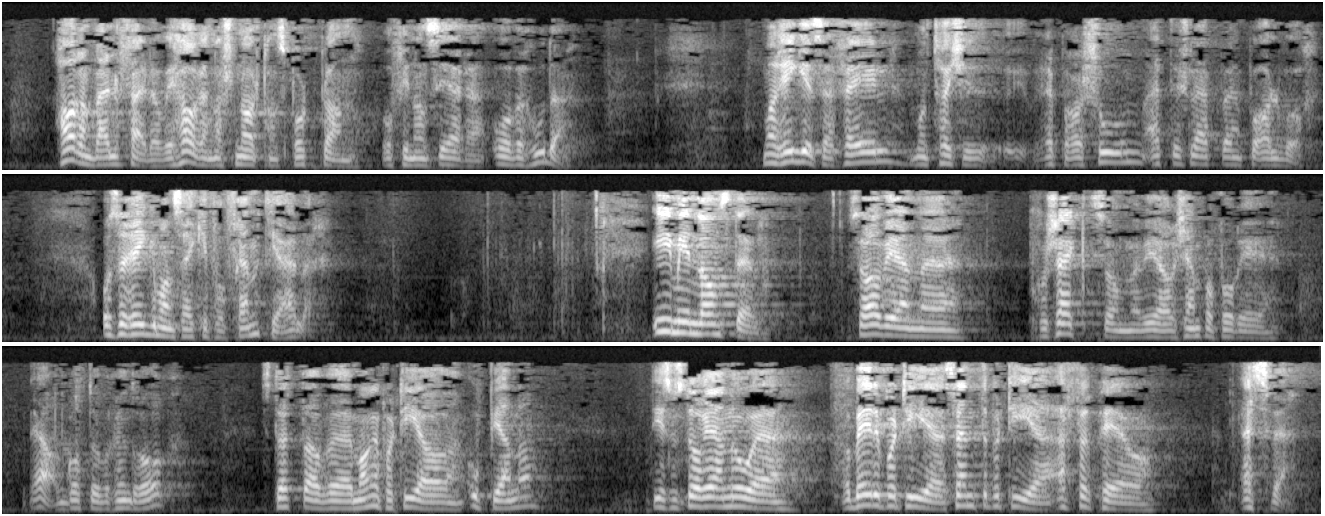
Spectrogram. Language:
Norwegian Nynorsk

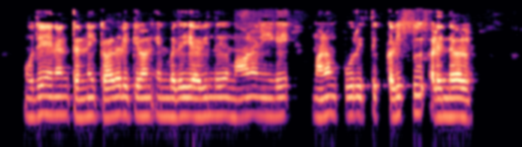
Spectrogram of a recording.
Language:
Tamil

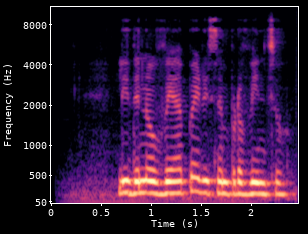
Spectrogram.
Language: Esperanto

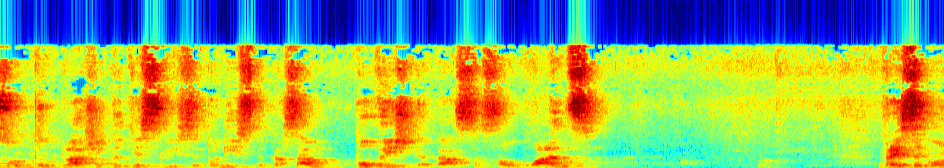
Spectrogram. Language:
Romanian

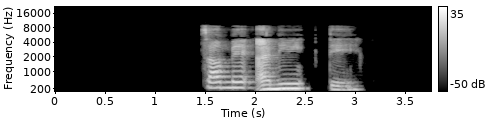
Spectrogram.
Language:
Ashéninka Perené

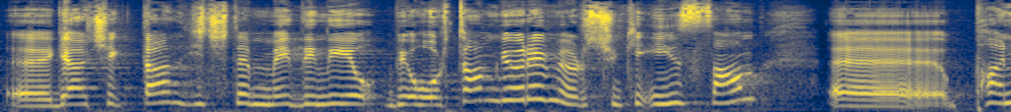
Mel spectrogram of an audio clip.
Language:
Turkish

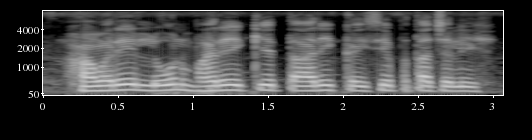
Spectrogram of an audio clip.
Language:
Bhojpuri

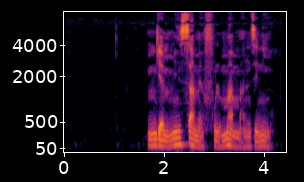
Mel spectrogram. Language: Kwasio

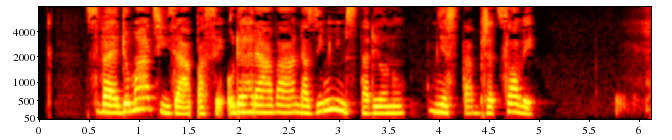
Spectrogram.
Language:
Czech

